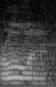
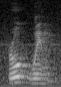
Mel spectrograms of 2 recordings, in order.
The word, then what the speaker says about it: ruin: It's not ruin. Ruin. Ruin, two syllables.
